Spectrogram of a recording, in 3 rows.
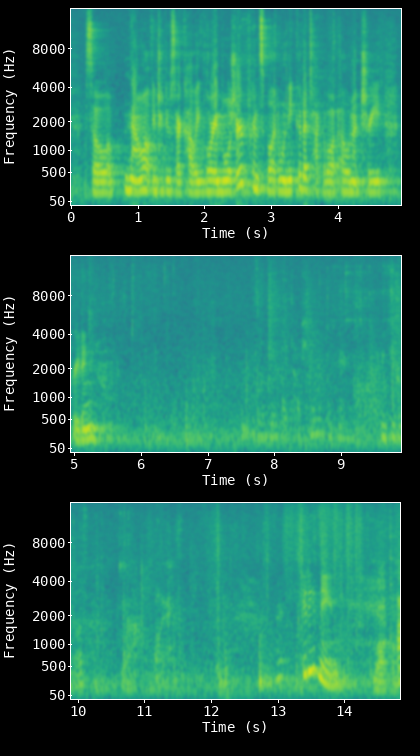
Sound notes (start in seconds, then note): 6.7 foot steps receding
